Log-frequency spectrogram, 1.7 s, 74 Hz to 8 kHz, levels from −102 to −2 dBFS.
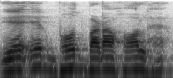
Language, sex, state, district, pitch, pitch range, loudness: Hindi, male, Telangana, Hyderabad, 125 Hz, 120-130 Hz, -15 LUFS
